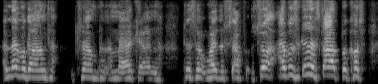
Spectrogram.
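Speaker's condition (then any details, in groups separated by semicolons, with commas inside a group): Cerebral palsy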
